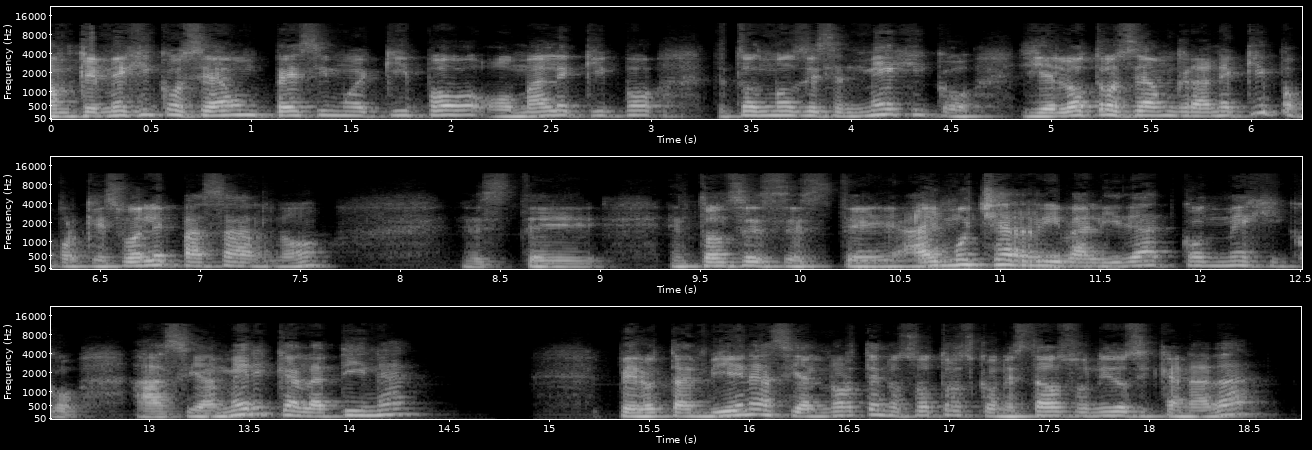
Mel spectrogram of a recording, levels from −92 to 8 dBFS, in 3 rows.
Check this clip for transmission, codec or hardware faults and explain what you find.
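Overlap-add ripple affects this speech from 10.29 to 11.63 s. The audio was split into windowed frames and rejoined with overlaps whose gains don't add up evenly, so the level swings about 6 dB once per frame, around 200 times a second. It sounds like a metallic buzz with extra tones around the voice.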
